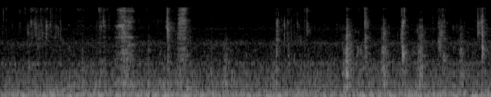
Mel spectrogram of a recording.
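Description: A person chewing pork intestine close to the microphone: quiet, irregular wet mouth clicks and smacks, bunched in two spells.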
